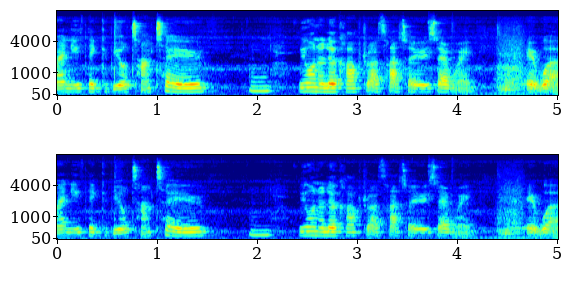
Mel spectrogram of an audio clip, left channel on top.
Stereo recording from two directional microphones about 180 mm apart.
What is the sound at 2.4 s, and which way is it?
Speech, 20° right (ahead or behind).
